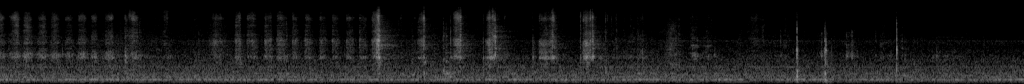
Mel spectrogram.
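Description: Faint, irregular scraping strokes of a hand abrasive worked across the edge of a Kydex holster, rounding off and blending in a sharp corner.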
